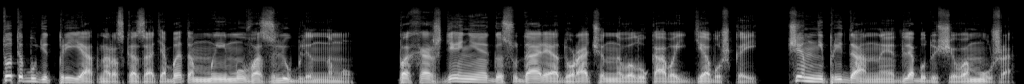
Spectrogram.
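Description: A man's voice: a bass voice, very animated, normal speed, gravelly, no room sound, clean studio sound, exaggerated voice. Cold, mocking king, read by a man. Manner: cold, sarcastic. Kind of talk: audiobook reading.

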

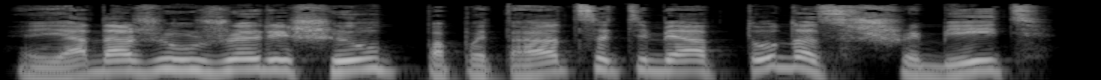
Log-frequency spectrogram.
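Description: A woman voicing a blunt, cheerful young male athlete who teases in a deadpan, rough way. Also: mid-range voice, normal speed, no echo, studio quality, natural voice. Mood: teasing.

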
